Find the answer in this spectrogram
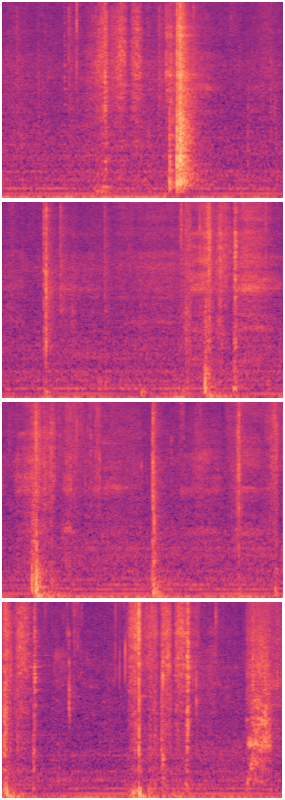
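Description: Chinese cleaver chopping raw lamb into chunks on a plastic cutting board: single chops knocking one at a time, a second or two apart, with lighter taps between.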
